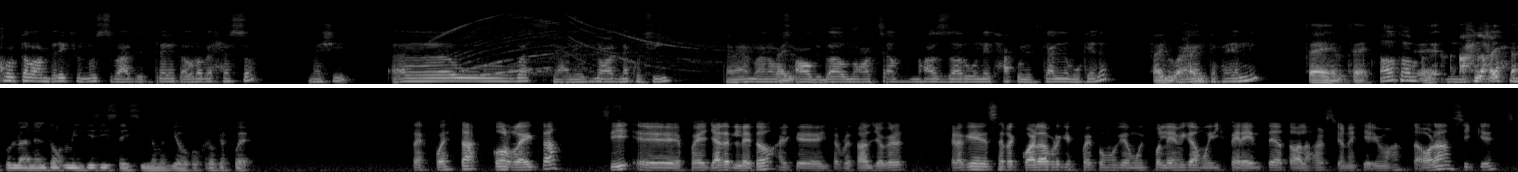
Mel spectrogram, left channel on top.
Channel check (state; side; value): different; both; correlation 0.00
